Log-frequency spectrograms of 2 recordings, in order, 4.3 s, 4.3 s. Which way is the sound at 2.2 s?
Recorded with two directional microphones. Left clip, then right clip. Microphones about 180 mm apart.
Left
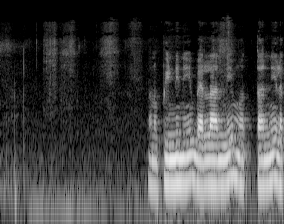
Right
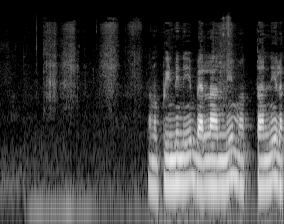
40° right (ahead or behind).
